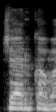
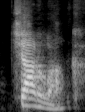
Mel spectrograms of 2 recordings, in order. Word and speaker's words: Charvak: I think the best we ever had was Cherkav. Am I pronouncing him right? Cherkav, The right? Charvak, yeah, Charvak.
